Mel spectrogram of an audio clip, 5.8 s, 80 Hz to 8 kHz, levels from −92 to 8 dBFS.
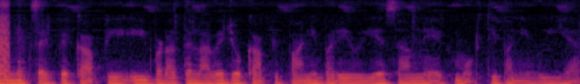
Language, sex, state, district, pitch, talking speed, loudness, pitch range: Hindi, male, Uttarakhand, Tehri Garhwal, 105 Hz, 195 wpm, -38 LUFS, 100-110 Hz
